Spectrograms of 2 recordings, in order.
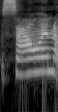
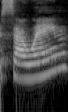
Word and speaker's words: Samhain: celebrating Samhain also pronounced salan or saw Wayne I think it's more traditionally pronounced Owen so if you're a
